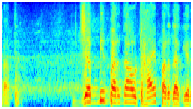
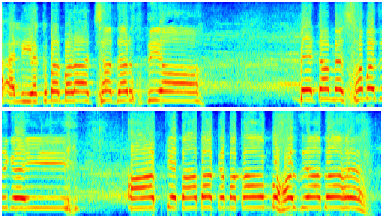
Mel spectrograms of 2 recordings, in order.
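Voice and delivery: high, slow wailing lament; weeping mother; 8 semitones higher, slower than usual. Retold or imitated. Weeping mother answering her son, grief-stricken wail. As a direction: wail it out on long, held high notes. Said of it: "जनाब लैला जारो कतार रोने लगी".

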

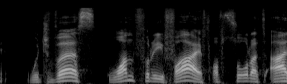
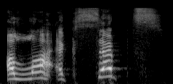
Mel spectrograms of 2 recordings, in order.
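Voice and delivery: high, loud, drawn-out preaching; stretched-out sermon cry; impassioned proclamation; 11 semitones higher, 12 dB louder, much slower than usual. Real, not acted. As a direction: proclaim it slowly at full voice. Proclaims the verse's meaning to congregation.

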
